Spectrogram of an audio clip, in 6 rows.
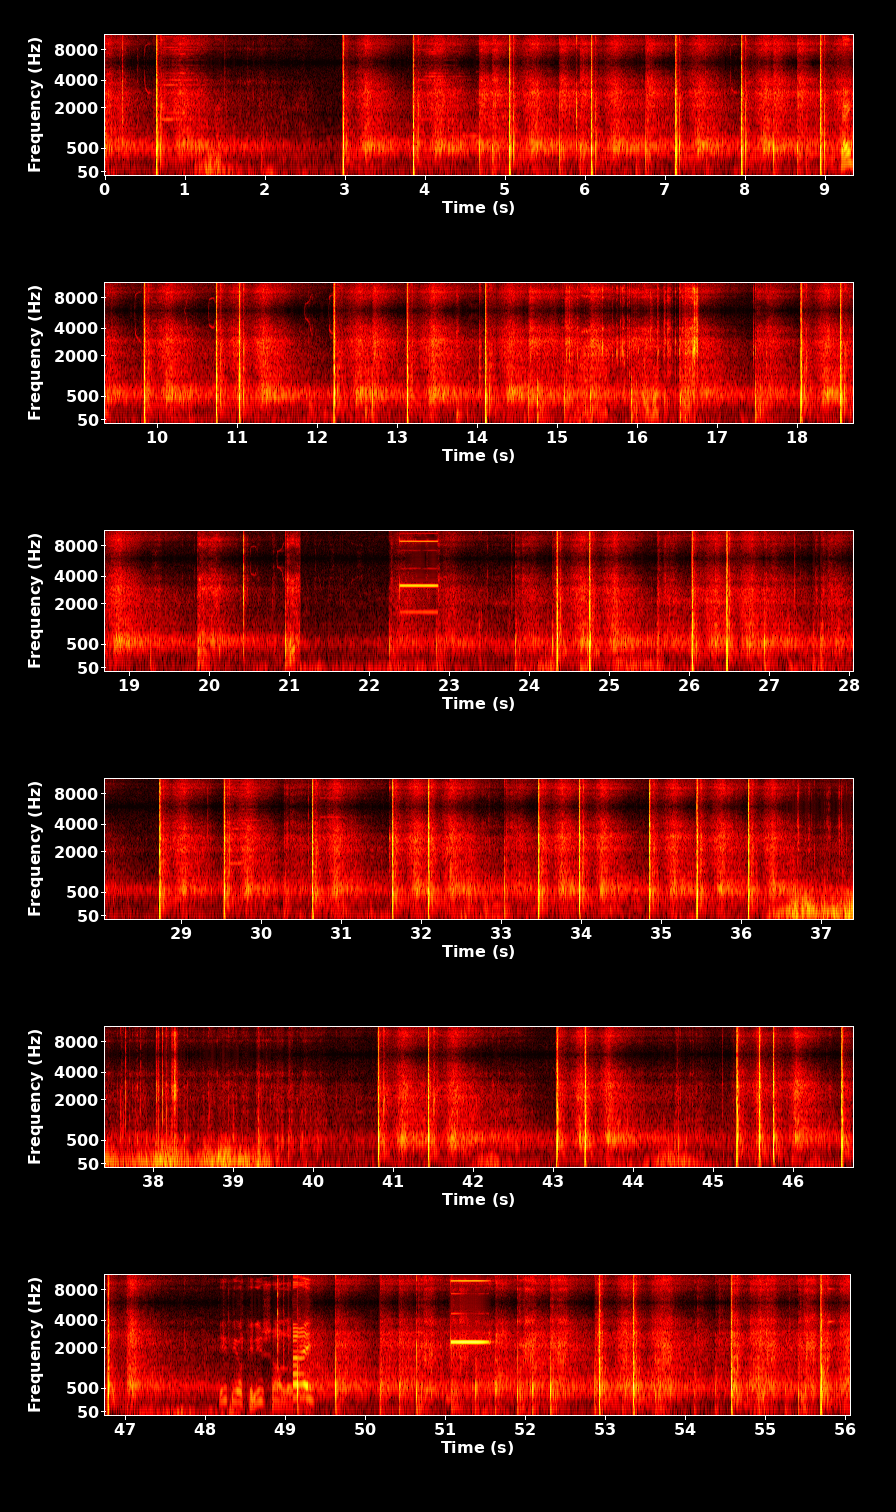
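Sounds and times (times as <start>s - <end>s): pistol shots: 0.0s - 1.4s, 3.0s - 21.2s, 22.9s - 28.1s, 28.7s - 36.6s, 40.8s - 42.1s, 43.0s - 44.0s, 45.2s - 47.4s, 49.3s - 56.0s
short electronic beep: 22.4s - 22.9s, 51.0s - 51.6s.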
